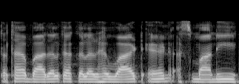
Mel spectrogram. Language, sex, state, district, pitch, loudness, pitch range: Hindi, male, Jharkhand, Ranchi, 125 Hz, -15 LUFS, 120-130 Hz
